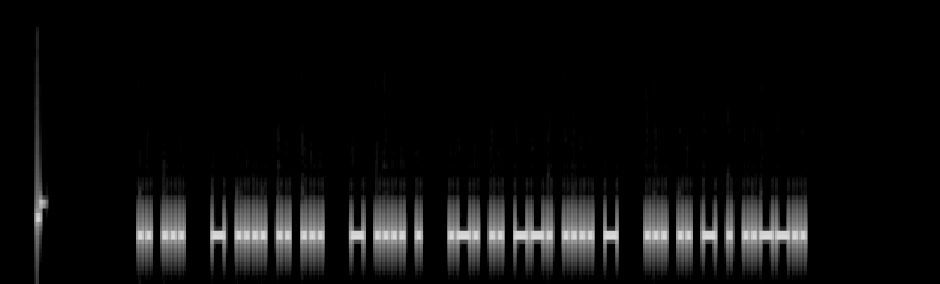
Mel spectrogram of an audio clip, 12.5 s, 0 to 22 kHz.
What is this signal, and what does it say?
Morse code, heard as a keyed tone, about 22 wpm, 700 Hz. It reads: IS THIS THE RIGHT SITE?
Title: Sentences from Top 1000 Words - Review Part 4 - 22wpm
